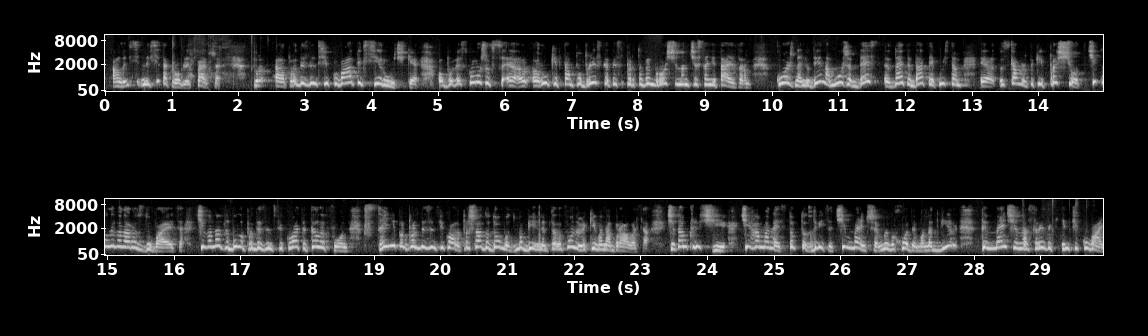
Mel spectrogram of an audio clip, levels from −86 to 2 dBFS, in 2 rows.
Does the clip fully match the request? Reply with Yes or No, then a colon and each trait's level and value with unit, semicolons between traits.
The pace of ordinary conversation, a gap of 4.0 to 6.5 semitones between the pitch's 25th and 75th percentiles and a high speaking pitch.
Yes: average, 145 wpm; average, 4.9 semitones; very high, 325 Hz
